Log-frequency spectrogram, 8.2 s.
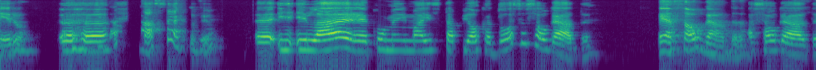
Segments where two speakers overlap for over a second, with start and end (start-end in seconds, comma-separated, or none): none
